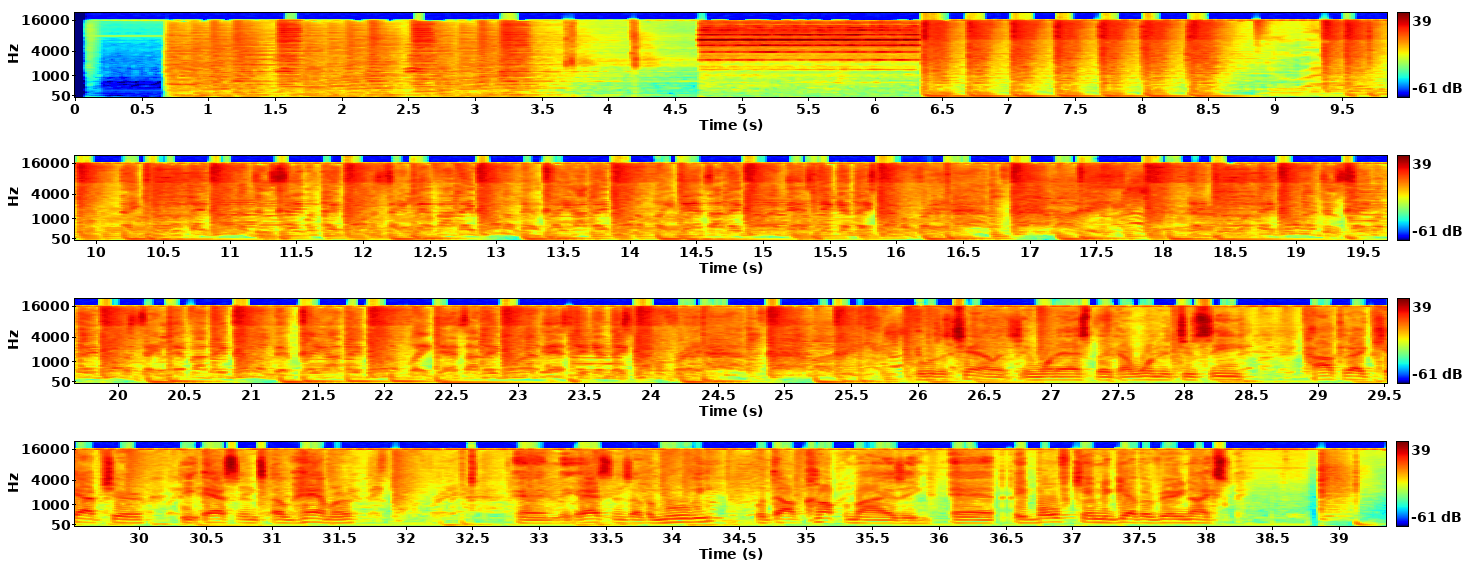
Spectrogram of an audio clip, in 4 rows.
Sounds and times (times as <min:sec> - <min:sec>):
Music: 0:00.7 - 0:04.7, 0:06.3 - 0:36.2, 0:38.6 - 0:39.3.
